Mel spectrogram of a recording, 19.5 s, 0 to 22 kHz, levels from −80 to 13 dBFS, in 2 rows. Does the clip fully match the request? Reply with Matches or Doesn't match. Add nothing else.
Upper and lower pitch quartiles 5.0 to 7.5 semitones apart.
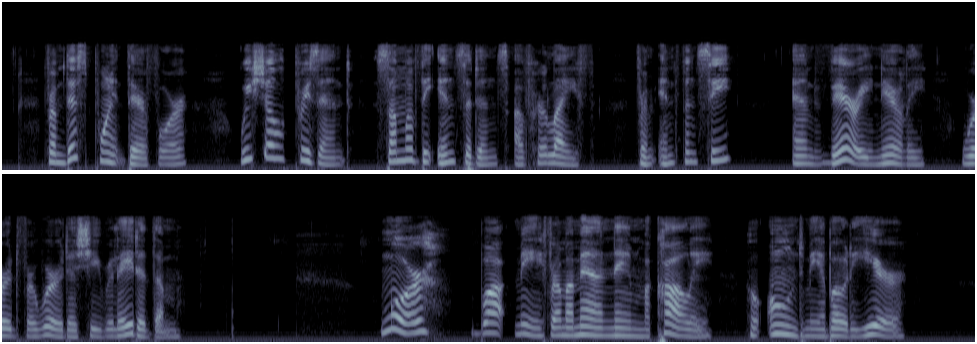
Matches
